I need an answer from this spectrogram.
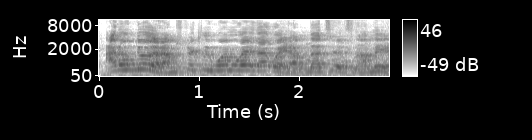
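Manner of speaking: loud, high comic denial; high-pitched defensive yelling; indignant protest. Retold or imitated. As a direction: shout your innocence, hammed up. Patient protesting doctor's suggestion.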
